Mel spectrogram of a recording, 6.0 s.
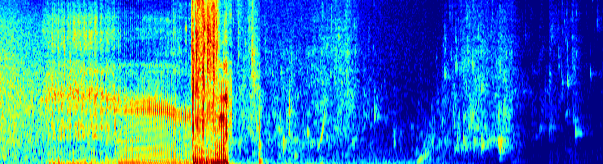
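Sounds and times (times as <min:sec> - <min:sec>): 
monster attack: 0:00.4 - 0:03.1.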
